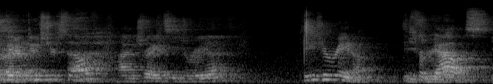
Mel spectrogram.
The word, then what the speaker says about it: Tijerina: I'm Trey Tijerina. Tijerina. He's from Tijerina. Dallas. Yes, I am from Dallas. You can pronounce it Tejarina or Tijerina. Either way, some people say it.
